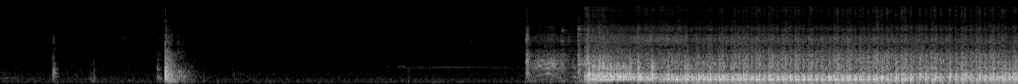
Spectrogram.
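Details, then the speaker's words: 2001 Chevrolet Camaro SS after a new heads-and-cam install: cranks and catches into an uneven, loping, stumbling idle with smoke and fuel smell; lost compression, owner suspects a bent or burnt valve; misfire. "she's missing like crazy smells like fuel definitely seems like something's going on in there like it's not firing properly"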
